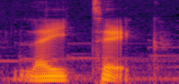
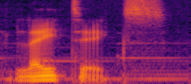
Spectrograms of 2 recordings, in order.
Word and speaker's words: LaTeX: the name is the pronunciation the software is pronounced latex not latex as you might first think in order to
